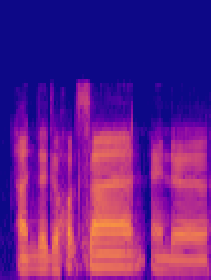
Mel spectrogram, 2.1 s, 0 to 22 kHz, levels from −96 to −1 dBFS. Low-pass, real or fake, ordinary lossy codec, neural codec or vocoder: 7.2 kHz; fake; Opus, 24 kbps; vocoder, 44.1 kHz, 128 mel bands, Pupu-Vocoder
